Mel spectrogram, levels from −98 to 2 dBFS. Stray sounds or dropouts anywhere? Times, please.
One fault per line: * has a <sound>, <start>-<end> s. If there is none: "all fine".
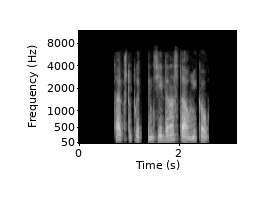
* has a dropout, 1.3-1.4 s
